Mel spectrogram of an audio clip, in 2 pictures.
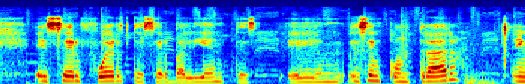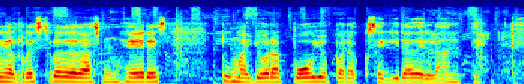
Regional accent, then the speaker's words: El Salvador; now in Costa Rica; como mujer salvadoreña, viviendo acá en Costa Rica

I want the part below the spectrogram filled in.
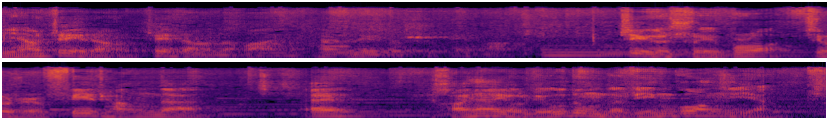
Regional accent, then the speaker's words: Beijing, China; 我是北京人，喜欢学习和研究诗书画印。

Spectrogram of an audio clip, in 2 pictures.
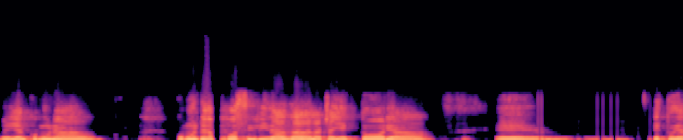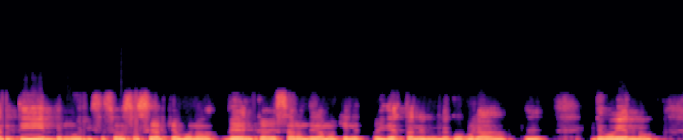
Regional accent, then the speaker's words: Araucanía, Chile; yo vengo de Ralipicha, del LOF, que está ahí enclavado en el territorio de Boroa, cerca de lo que se llama la Comuna Nueva Imperial.

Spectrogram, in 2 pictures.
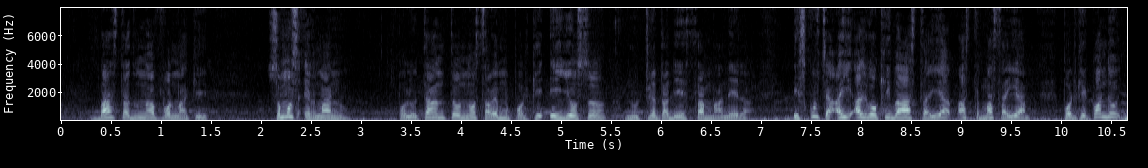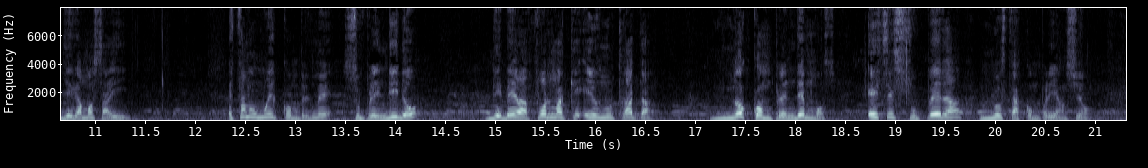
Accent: Cameroon; Spanish is a second language; now in Spain; vengo de Camerún. Sí. Estuve también andando 8 meses para llegar hasta aquí.

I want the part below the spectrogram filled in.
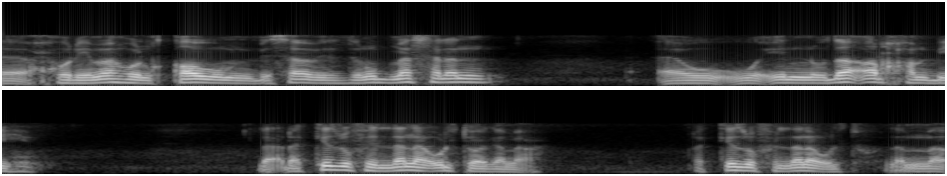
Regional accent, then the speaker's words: Egypt; وده قيل في فتره من الفترات عندنا في مصر، مش كده؟

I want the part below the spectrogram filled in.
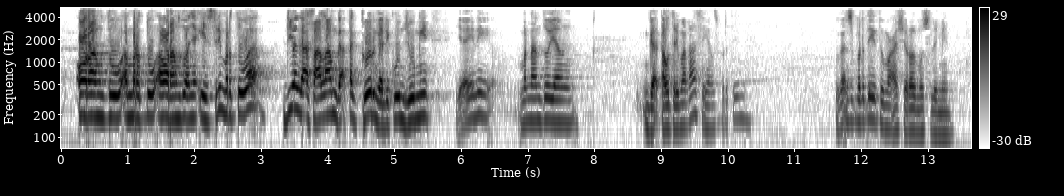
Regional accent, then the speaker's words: Brebes, Central Java, Indonesia; Saya masih ingat dulu ada di kampung saya sana di Brebes

